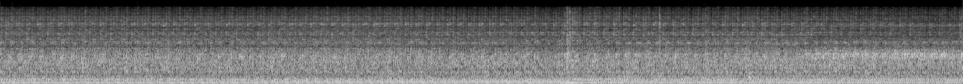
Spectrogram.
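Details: Oliver 550 tractor diesel after injector replacement, with a rigged-up radiator, warming up: deep, steady idle with even firing, no misses, knocks or smoke; runs normally.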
